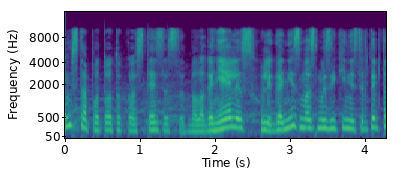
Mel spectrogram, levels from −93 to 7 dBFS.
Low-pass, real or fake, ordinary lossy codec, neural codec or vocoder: 9.9 kHz; real; AAC, 48 kbps; none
